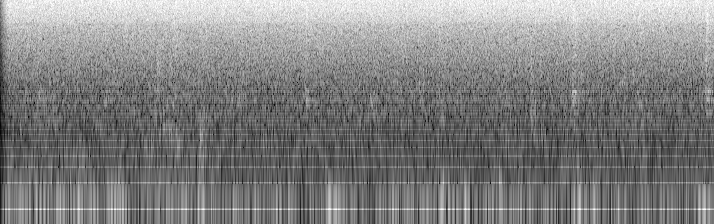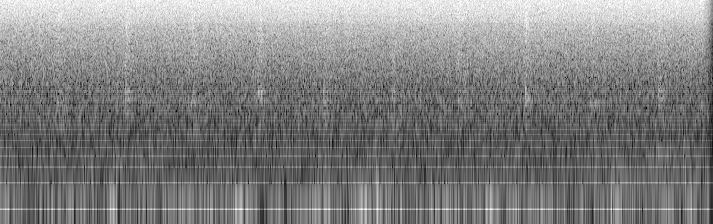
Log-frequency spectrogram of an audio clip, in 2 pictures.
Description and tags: Living room tone with clock ticking
Room tone captured from a living room. Light ticking from a clock.
living, room, tone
